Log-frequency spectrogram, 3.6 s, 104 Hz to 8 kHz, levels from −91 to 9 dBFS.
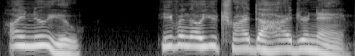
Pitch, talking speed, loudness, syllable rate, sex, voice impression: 185 Hz, 185 wpm, -15 LUFS, 4.6 syllables/s, male, masculine, slightly old, slightly thick, muffled, cool, sincere, slightly calm, elegant, kind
